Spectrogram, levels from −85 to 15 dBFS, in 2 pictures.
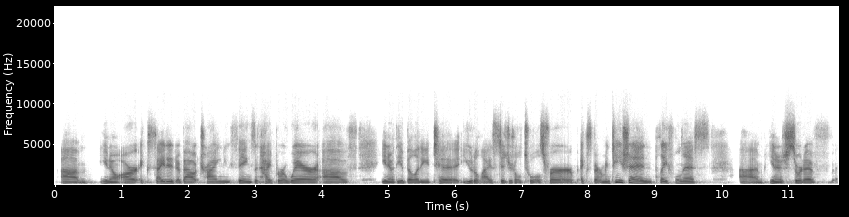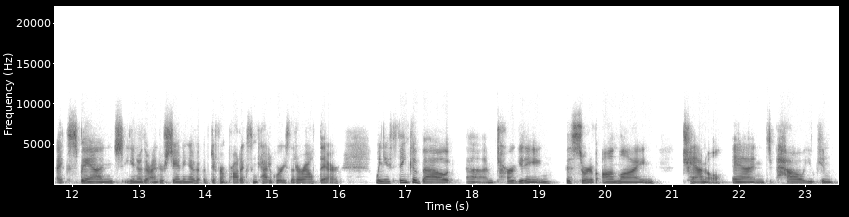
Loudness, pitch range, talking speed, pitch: -24 LUFS, 155-175 Hz, 150 wpm, 160 Hz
